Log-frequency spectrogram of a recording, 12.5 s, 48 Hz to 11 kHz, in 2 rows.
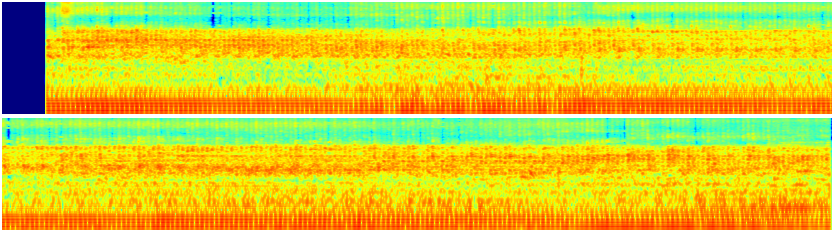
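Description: Diesel engine of an Escorts Hydra 14 mobile crane running steadily with a deep hum, under load as the crane lifts an overturned dump truck.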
